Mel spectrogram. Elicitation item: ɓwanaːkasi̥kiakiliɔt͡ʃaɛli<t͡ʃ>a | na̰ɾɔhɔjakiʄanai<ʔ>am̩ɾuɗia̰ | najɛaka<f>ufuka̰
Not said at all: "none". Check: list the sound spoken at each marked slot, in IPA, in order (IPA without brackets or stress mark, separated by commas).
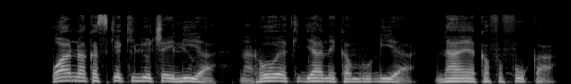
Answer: none, k, f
